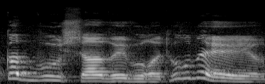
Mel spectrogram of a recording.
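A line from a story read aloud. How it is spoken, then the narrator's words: Sneering laugh. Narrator (French): ricana Porfir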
